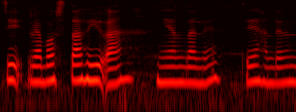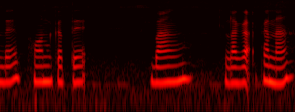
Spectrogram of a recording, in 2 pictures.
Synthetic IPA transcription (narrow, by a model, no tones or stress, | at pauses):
t͡ʃic̚bjɛbɔst̪ʰaɦujuʔa | ɲɛlːalɛ | t͡ʃɛɦandɛɾndɛpʰɔnkat̪ɛʔ | baŋ | laɡa̰ʔkana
